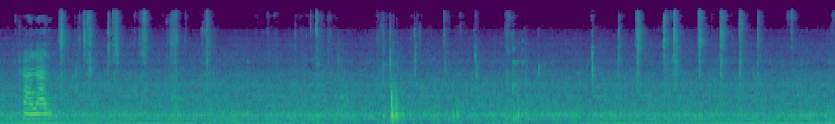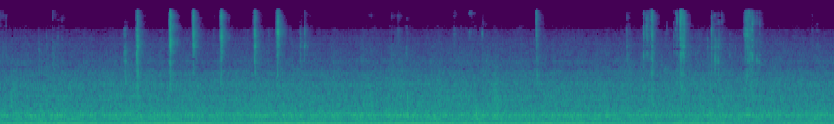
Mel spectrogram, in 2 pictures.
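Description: Crisp snacks crunch as a young woman chews them.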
